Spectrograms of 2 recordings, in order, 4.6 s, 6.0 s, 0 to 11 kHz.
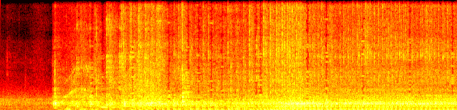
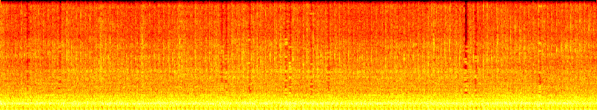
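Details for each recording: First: Old four-horsepower Craftsman edger after carburetor replacement (sand found in old carb), first run after sitting many years: speed swells and drops in slight uneven surging; breather and air filter not yet refitted, suspected cause. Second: Craftsman 4 hp edger fitted with a new carb after sand was found in the old one, possible bowl gasket leak: the small single runs smooth and even at a steady higher speed with no surging.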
